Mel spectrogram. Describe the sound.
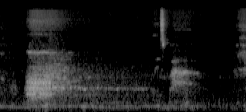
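A held breath is let out through the mouth in one long, soft, airy exhale that fades gradually. A few quieter breath noises follow, and nobody speaks.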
